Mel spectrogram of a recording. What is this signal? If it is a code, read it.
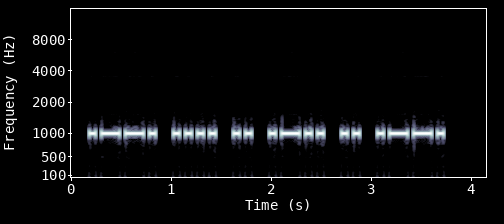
Morse code, heard as a keyed tone, about 20 wpm, 1000 Hz. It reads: PHILIP
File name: qotdfiles / 20wpm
